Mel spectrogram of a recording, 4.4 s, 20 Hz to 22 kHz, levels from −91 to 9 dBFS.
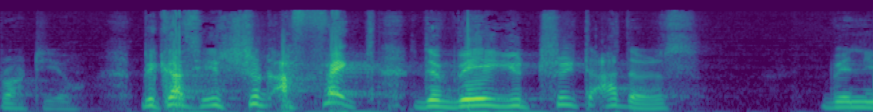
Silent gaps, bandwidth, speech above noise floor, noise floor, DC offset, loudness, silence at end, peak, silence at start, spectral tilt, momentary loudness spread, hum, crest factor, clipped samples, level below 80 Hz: none; 15.5 kHz; 44 dB; -67 dBFS; under 0.1%; -22 LUFS; 0 s; 0 dBFS; 0 s; -4 dB/octave; 19 LU; none; 24 dB; under 0.1%; -58 dBFS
